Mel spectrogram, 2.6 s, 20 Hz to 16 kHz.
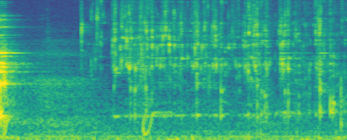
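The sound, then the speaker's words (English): Whiskey of 40% alcohol by volume trickles and splashes into a tulip-shaped nosing glass for a couple of seconds, a steady, bubbly pour with no one speaking. “So I'm going to pour myself some, and as I do with all of my tastings on this podcast, I'm using a nosing glass.”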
